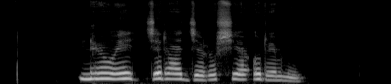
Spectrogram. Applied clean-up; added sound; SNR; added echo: neural mask model DeepFilterNet 3.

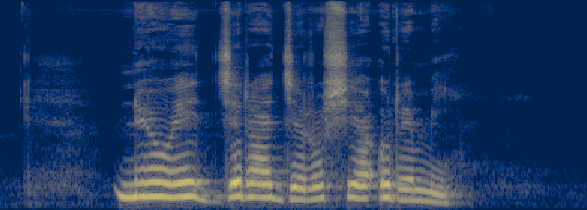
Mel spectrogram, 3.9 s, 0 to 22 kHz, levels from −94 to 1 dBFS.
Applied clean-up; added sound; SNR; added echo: none; none; none; none.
